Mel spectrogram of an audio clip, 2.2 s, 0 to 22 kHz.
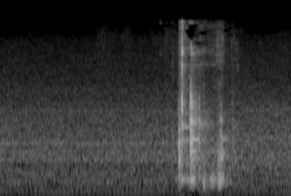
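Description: A quick cluster of three or four glassy clinks, about a second and a half in, as two glass vacuum tubes (1B3GT rectifiers) knock together and against the wooden floor while they are picked up.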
